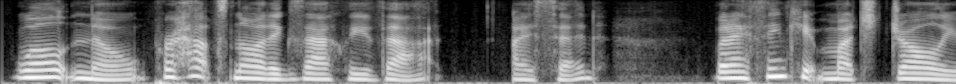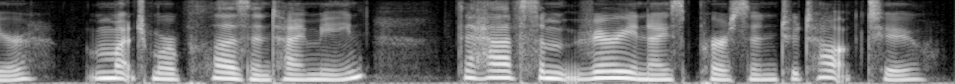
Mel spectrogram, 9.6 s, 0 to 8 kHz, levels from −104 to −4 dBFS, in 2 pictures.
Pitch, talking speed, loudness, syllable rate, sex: 200 Hz, 165 wpm, -16 LUFS, 4.5 syllables/s, female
